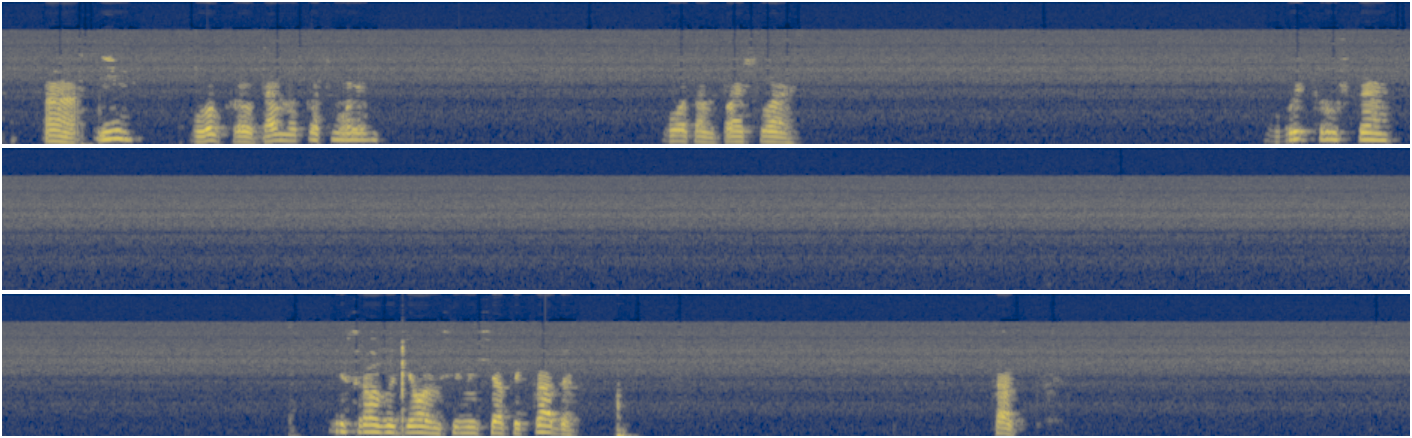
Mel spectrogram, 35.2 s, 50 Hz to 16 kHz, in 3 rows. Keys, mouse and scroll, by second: 0.6 i, 2.5-25.9 drag.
